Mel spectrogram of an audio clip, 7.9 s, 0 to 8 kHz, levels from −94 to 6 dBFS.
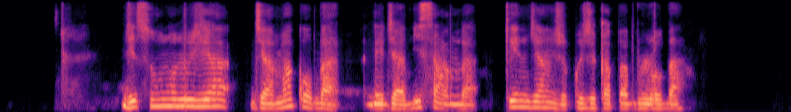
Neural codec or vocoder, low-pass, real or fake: codec, 16 kHz, 2 kbps, FreqCodec, smaller model; 7.2 kHz; fake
